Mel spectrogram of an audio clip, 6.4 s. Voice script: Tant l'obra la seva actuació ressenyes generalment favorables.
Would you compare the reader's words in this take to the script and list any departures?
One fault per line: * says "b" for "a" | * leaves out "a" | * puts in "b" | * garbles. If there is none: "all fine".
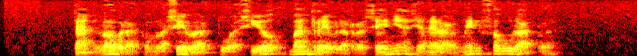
* puts in "com"
* puts in "van rebre"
